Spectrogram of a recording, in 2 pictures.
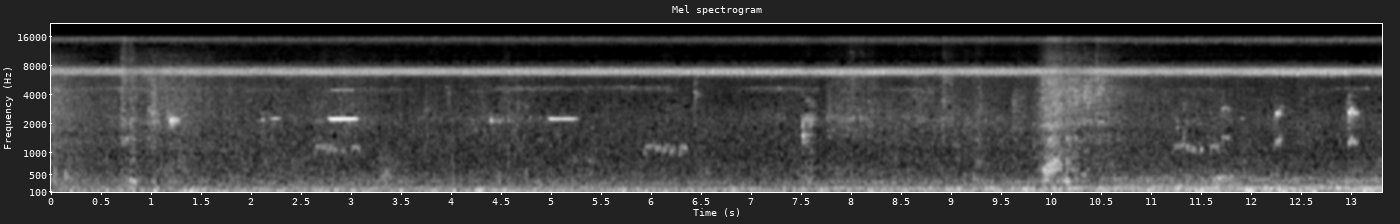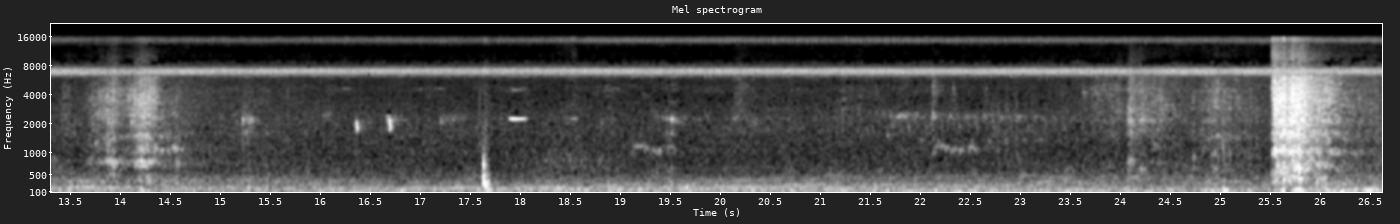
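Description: Quiet rural ambience: a steady high insect drone, with a few faint short chirps and brief rustling noises, the loudest one just before the end.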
